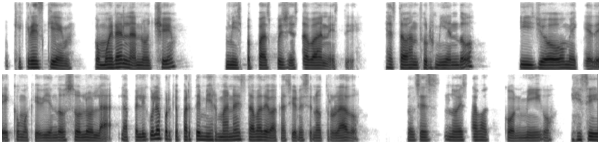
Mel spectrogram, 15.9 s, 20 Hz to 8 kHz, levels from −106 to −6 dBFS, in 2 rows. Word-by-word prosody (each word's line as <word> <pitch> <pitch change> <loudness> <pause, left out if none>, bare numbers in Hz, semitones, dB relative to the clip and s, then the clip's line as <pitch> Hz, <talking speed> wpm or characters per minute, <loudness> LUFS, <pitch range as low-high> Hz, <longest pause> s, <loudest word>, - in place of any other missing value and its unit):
¿Qué 130 - -11
crees? 145 0 +2
Que 115 -7 +1 0.3
cómo 135 0 +4
era 150 +3 +6
en 155 - +4
la 125 -5 +4
noche, 145 +8 0 0.6
mis 130 -2 0
papás, 120 0 0
pues, 130 -2 0
ya 115 -2 -2
estaban 120 -3 +2
este, - - -13 0.3
estaban 130 -2 +2
durmiendo, 130 +4 -1 0.6
y 130 -2 +2
yo 125 0 +5
me 125 -3 0
quedé 110 +1 -2
como 120 -2 -4
que 105 - -4
viendo 115 +2 0
solo 120 -2 +1
la 110 - -2
la 120 - -3
película, 135 +9 +2
porque 165 - -1
aparte 145 +2 +1
mi 135 -1 +1
hermana 130 +1 +1
estaba 130 -3 +2
de 125 -2 +4
vacaciones 110 +1 -3
en 110 - -4
otro 110 -1 -5
lado. 110 +2 0 0.6
Entonces 120 0 -4
no 130 -4 -2
estaba 125 0 -2 0.2
conmigo. 110 +1 -3 0.2
Y 135 +2 -3
si 140 -2 +4
125 Hz, 160 wpm, -22 LUFS, 115-135 Hz, 0.6 s, era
